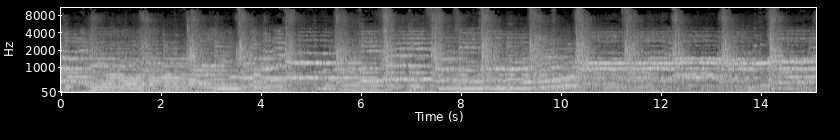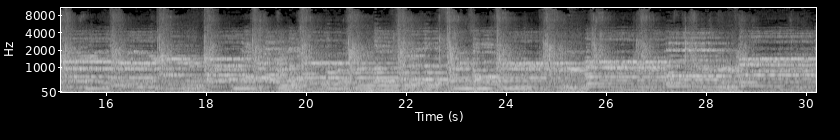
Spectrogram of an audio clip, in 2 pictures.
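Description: Children's choir singing in parts with piano accompaniment, over a steady, regular beat.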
